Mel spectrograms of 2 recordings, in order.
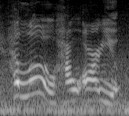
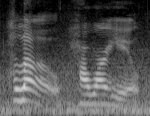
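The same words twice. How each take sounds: First: The greeting sounds open, warm and friendly. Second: The greeting sounds held back, cool and restrained. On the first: "Open and warm" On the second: "Very reserved"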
